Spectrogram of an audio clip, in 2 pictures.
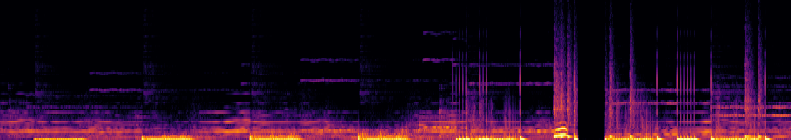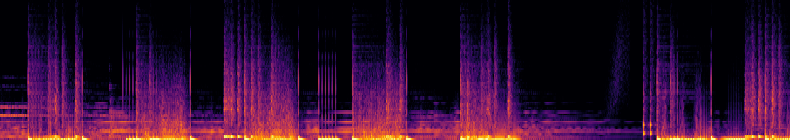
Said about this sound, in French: Dubstep Dubstep Bref. Un truc volontairement agressif.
